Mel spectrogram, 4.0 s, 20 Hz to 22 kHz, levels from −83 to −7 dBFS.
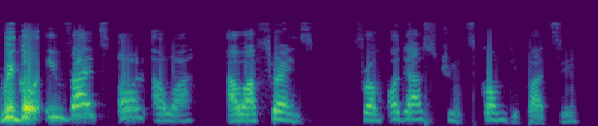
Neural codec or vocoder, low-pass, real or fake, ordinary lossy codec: none; none; real; none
